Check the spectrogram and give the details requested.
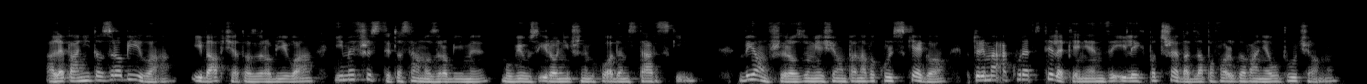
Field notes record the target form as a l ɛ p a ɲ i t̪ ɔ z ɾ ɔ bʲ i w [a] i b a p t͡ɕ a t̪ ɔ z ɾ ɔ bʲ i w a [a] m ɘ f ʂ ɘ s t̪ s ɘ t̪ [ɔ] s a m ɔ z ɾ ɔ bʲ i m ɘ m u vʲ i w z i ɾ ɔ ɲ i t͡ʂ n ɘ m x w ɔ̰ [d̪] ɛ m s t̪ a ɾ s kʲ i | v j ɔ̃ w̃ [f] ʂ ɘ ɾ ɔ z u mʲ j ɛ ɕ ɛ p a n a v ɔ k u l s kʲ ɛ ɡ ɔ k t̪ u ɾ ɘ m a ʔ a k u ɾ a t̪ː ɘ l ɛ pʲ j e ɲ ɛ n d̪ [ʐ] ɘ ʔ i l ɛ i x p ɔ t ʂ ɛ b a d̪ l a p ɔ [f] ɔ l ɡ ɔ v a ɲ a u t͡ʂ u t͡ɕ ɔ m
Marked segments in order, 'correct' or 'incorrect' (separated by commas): correct, incorrect, correct, correct, correct, incorrect, correct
